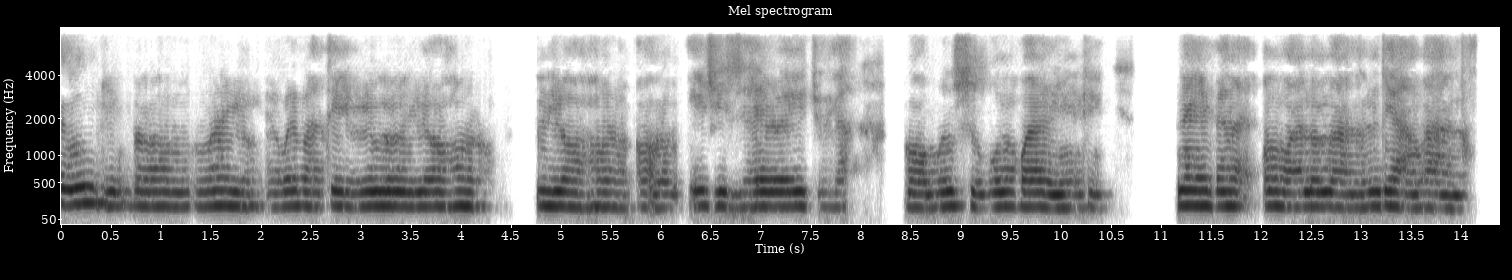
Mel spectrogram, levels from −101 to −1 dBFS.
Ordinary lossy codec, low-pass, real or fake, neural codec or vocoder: MP3, 64 kbps; 7.2 kHz; fake; codec, 16 kHz, 2 kbps, FreqCodec, smaller model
